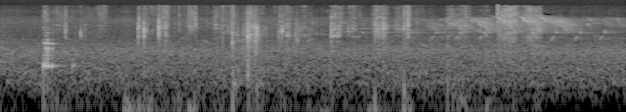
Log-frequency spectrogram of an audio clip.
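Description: Light tapping and knocking sounds come from crafting at a workbench.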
